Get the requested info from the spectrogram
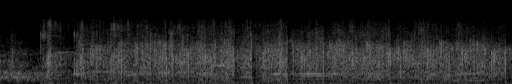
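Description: Audience applauding, a dense patter of many hands clapping that swells about half a second in and then holds steady.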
